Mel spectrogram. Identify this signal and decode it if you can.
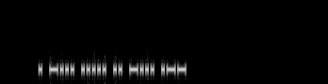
Morse code, heard as a keyed tone, about 46 wpm, 700 Hz. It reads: EB5IBW
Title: DXCC-100 Call Signs - 6 Characters - 45wpm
